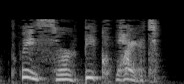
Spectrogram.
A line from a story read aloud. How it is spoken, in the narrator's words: a clearly terrified woman blurts out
